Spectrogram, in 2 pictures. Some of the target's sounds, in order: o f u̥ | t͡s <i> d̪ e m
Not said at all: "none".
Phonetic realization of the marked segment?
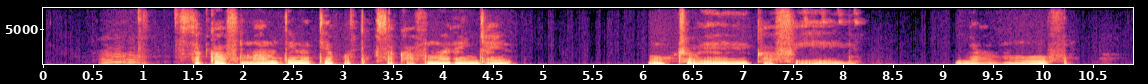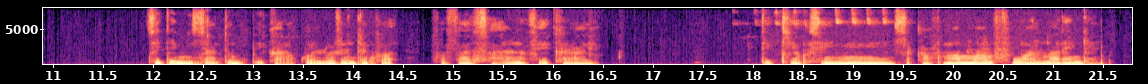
i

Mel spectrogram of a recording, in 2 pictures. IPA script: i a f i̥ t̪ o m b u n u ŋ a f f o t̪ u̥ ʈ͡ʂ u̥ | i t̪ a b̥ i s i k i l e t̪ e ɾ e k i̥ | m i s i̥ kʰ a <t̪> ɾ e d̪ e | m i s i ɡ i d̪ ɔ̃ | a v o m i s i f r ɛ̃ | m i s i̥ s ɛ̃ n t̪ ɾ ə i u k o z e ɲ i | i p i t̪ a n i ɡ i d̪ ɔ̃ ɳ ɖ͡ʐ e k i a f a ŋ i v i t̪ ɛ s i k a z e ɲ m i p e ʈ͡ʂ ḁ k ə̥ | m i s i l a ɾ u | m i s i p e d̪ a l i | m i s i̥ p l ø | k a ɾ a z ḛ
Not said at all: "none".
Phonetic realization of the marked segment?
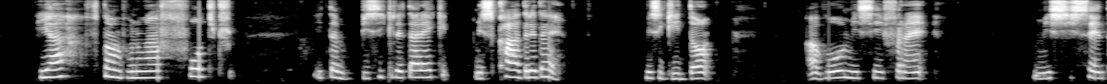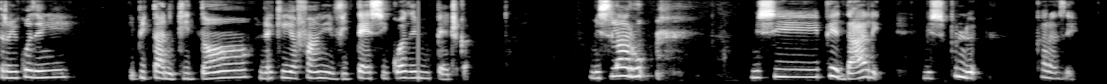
d̪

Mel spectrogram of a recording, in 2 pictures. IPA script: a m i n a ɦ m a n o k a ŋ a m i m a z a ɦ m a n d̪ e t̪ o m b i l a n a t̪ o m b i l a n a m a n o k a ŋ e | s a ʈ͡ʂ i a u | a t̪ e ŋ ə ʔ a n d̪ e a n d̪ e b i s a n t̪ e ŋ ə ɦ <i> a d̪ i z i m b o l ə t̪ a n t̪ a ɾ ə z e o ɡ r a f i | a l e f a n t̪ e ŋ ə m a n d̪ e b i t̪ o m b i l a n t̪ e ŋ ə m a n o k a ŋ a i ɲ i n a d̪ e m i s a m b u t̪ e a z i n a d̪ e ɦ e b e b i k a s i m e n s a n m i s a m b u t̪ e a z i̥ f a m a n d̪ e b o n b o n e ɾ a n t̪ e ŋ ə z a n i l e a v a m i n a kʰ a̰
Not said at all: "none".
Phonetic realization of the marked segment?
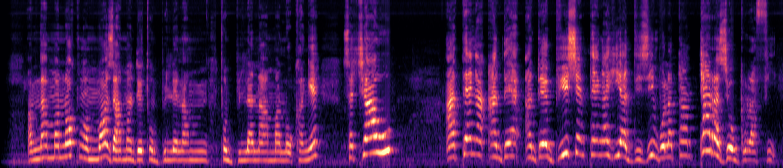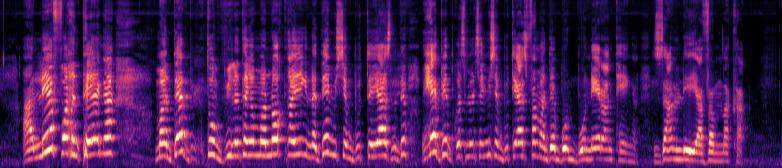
i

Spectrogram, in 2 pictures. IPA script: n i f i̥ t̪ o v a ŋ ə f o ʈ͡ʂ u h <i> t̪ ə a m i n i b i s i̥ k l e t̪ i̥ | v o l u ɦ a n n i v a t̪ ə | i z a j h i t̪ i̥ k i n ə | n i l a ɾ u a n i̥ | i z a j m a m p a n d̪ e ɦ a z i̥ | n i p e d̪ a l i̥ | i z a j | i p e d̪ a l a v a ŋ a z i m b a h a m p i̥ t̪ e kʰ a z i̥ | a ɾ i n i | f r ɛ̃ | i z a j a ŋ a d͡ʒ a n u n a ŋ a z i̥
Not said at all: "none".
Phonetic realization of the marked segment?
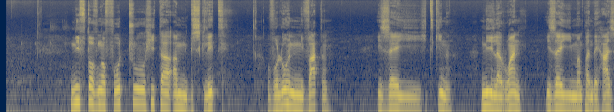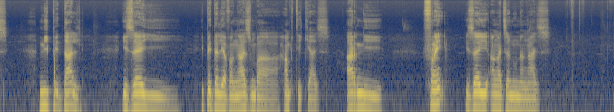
i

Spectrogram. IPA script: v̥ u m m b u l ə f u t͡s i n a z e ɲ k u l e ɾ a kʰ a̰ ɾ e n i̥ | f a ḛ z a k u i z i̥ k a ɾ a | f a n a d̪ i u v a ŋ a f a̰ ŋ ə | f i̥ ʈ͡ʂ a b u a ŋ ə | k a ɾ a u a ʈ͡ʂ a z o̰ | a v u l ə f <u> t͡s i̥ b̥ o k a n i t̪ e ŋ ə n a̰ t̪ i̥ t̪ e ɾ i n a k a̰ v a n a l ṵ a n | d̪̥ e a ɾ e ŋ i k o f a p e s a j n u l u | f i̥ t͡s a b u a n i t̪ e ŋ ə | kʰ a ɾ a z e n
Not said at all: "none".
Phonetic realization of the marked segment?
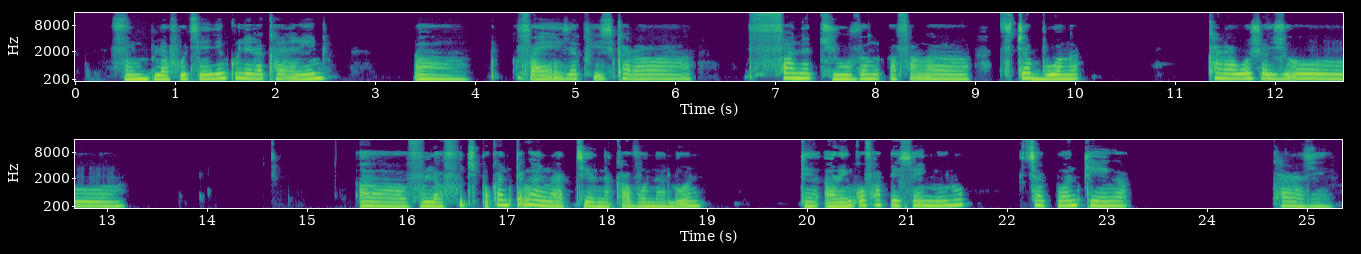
u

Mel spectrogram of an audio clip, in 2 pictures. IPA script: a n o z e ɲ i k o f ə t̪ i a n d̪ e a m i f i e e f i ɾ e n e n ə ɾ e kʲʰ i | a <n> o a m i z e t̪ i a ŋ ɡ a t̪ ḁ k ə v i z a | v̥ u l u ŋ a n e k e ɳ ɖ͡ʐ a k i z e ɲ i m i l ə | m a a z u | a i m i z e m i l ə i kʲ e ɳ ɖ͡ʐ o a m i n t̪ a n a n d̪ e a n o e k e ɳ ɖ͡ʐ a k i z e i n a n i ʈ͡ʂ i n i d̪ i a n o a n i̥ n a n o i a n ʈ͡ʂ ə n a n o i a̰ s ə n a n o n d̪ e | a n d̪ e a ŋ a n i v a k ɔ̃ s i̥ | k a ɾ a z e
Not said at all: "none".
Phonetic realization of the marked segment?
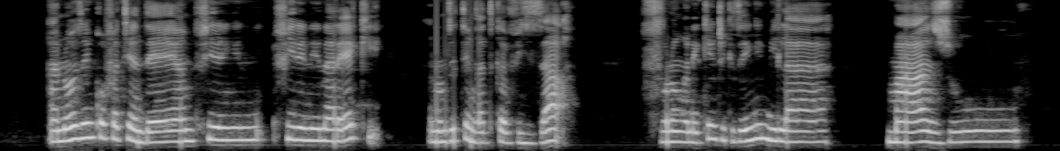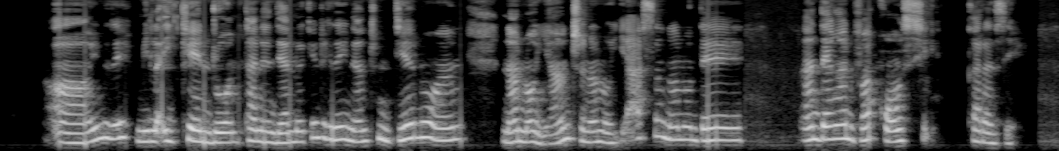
n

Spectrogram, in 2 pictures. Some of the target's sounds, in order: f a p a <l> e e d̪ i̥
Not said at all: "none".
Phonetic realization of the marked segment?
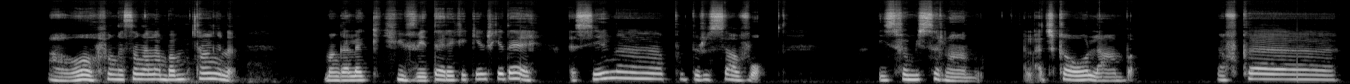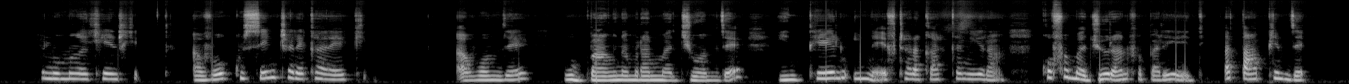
ɾ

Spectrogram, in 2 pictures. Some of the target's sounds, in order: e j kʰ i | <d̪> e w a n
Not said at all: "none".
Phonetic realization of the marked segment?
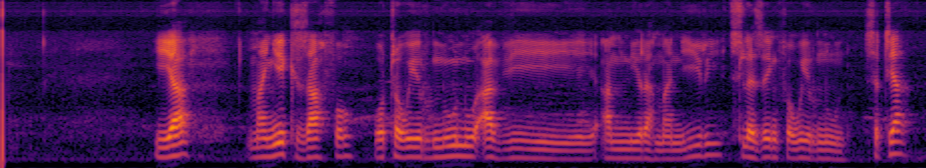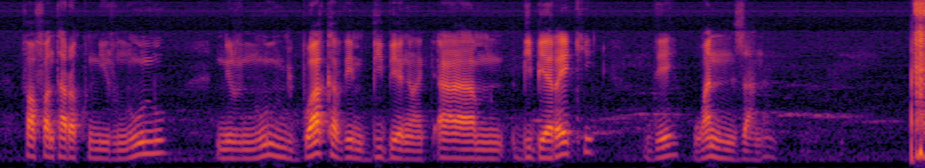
d̪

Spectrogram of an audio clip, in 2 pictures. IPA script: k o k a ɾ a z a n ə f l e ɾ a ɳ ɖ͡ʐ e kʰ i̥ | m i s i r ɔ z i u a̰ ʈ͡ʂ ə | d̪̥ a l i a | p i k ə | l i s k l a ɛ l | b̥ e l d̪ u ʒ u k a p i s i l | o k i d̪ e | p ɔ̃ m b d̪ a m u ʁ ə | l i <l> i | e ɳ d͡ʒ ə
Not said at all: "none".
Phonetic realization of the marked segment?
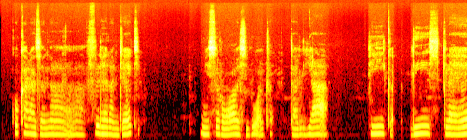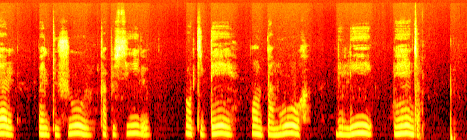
l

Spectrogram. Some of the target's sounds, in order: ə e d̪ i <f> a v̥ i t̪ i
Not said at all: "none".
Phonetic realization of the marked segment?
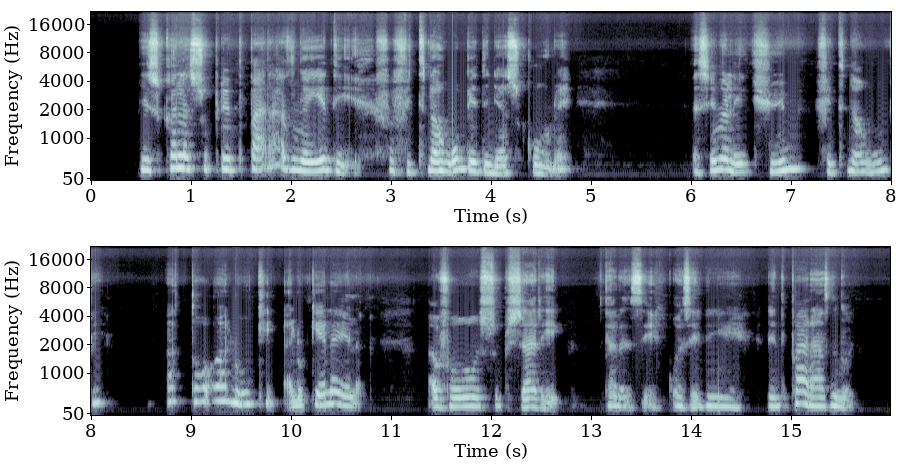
f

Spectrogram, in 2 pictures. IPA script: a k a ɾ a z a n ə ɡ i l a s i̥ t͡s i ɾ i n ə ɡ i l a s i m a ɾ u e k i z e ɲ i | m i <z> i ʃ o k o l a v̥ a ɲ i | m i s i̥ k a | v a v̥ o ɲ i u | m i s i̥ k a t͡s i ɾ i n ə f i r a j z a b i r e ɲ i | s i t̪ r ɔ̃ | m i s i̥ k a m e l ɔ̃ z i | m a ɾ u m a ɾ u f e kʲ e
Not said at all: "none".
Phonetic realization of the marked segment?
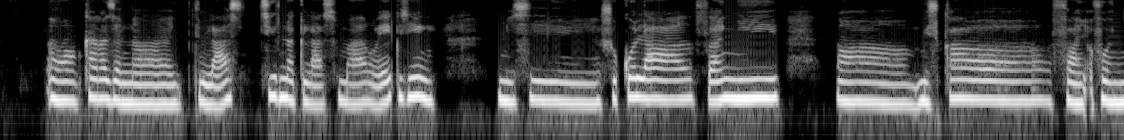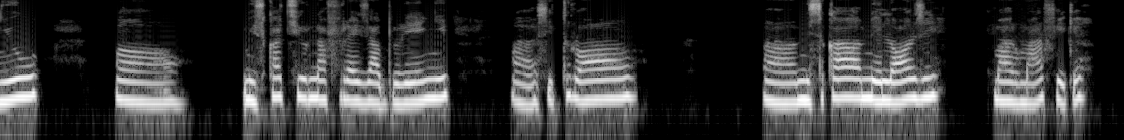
s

